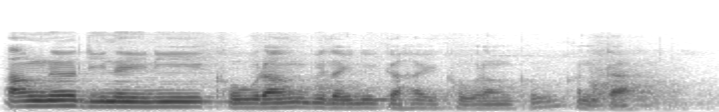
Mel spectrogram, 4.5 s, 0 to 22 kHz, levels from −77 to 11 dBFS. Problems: low volume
